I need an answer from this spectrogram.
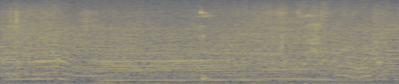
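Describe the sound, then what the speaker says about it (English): Race cars in the Motorsport Manager video game run through a braking-heavy track, a steady engine drone rising and falling as they slow and accelerate, with a faint tire squeal and no talking. "Now, I'm listening to where the cars are braking and where they're going fast."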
